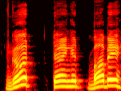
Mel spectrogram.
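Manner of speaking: very loud, high-pitched hollering. Asked on stream about doing one, the speaker tries a Hank Hill impression. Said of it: "I absolutely cannot do a Hank Hill".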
